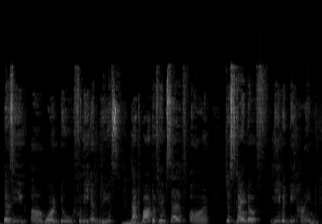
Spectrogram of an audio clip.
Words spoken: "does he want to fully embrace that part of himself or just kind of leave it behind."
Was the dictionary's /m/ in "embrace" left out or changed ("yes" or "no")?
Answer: no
